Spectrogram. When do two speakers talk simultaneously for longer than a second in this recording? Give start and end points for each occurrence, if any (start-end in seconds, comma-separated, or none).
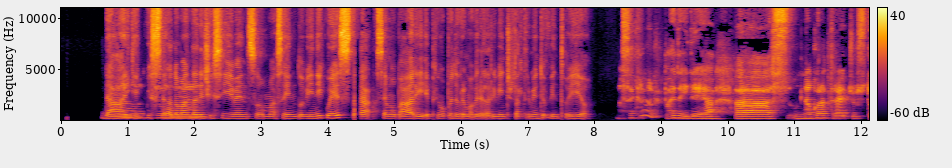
0.8-2.2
